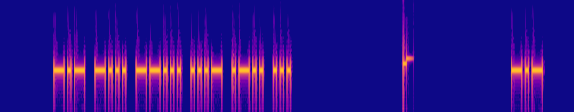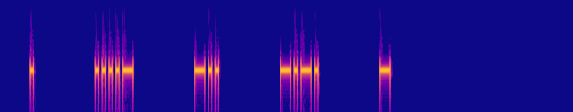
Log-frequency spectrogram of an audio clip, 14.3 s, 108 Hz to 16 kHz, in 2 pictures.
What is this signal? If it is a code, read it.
Morse code, heard as a keyed tone, about 28 wpm, spaced as for 14 wpm, 700 Hz. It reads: KB7VLS KE4DCT
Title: USA Call Signs - 6 Characters - 6x Character Spacing - 28wpm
